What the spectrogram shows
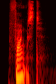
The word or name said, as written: fangst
